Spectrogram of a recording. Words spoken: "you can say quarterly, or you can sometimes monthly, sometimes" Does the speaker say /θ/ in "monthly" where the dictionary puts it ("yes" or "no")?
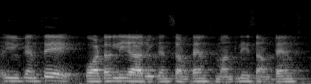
no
